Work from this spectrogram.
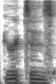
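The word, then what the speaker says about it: Goethe: even in Goths or gerta's own country I like goth because that's how it's spell but I'm pretty sure it's pronounced Gerta or something similar and it was no mere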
